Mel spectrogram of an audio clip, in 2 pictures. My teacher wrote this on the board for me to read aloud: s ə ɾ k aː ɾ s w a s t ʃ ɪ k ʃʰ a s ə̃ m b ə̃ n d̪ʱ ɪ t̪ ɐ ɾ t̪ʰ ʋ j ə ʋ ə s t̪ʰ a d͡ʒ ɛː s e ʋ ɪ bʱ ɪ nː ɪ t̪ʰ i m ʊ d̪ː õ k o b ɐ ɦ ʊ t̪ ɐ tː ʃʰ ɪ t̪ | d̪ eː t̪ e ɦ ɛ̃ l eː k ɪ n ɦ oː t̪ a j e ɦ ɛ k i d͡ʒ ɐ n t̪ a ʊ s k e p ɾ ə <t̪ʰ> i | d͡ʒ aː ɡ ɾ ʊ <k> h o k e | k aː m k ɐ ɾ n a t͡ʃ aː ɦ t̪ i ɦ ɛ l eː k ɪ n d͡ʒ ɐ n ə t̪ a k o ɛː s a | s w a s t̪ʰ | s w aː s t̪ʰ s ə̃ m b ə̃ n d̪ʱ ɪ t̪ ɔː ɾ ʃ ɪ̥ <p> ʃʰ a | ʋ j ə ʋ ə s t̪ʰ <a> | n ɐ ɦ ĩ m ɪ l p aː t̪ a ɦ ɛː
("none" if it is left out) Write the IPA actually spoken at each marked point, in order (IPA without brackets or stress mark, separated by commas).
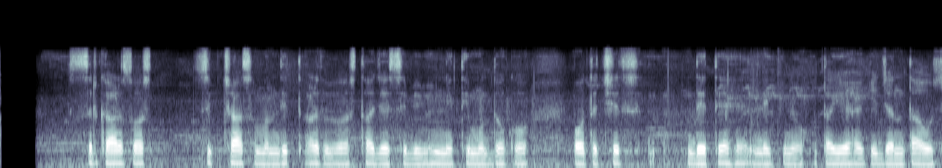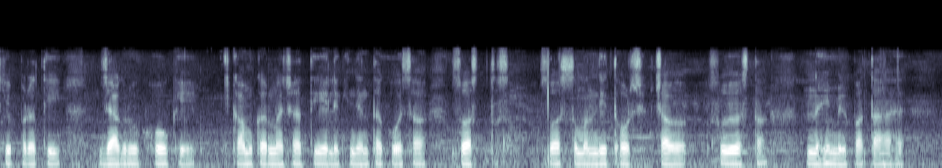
t̪, k, k, a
